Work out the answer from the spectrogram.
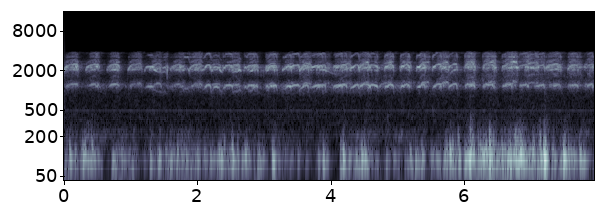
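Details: Ringing of peregrine falcons at Trzebież, Poland, 13 May 2019: a nonstop rattling series of coarse, nasal notes over constant low handling rumble and scuffing.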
